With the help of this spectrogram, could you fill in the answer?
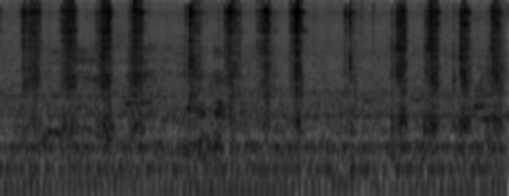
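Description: Fried aloo tikki (potato patties) give a series of about ten short, dry, rasping crunches with bright, high hiss over a faint low hum. The crackle shows a crispy crust.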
